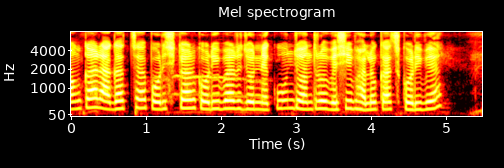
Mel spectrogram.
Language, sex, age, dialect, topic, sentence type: Bengali, female, 18-24, Rajbangshi, agriculture, question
